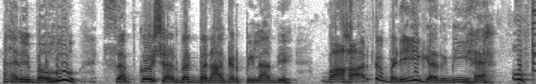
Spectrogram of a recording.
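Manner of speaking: put-on loud, commanding older woman calling out; mother-in-law bossing her son's wife in front of guests; bossy mother-in-law. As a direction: order the daughter-in-law about, loudly. Mother-in-law orders daughter-in-law.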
